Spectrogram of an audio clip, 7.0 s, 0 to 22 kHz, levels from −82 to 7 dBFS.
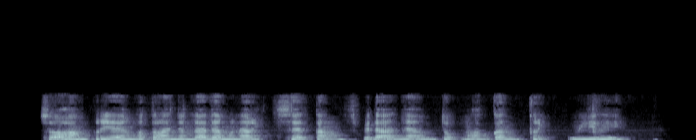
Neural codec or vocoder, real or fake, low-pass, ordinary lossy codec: none; real; 7.2 kHz; AAC, 32 kbps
